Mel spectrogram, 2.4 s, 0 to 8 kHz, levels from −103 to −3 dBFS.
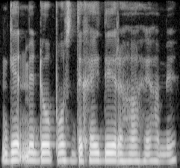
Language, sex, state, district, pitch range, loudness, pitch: Hindi, male, Arunachal Pradesh, Longding, 130-140 Hz, -16 LUFS, 135 Hz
